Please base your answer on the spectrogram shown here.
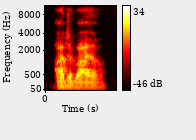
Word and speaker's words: Adebayo: Adebayo.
